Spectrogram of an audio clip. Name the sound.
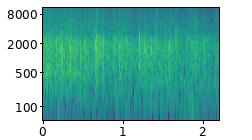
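audience applause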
